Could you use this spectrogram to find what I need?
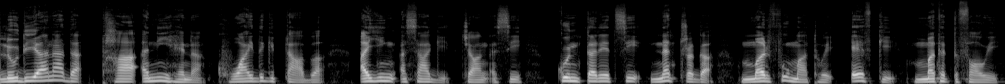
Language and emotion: Manipuri, neutral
